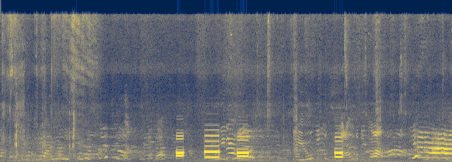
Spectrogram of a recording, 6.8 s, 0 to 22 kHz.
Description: DTMF, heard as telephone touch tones, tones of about 160 ms, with the noise of a residential street. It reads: 038 5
